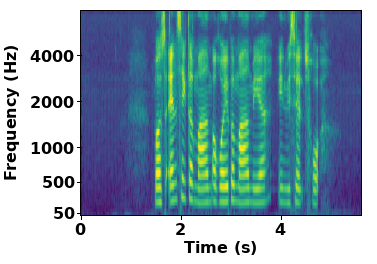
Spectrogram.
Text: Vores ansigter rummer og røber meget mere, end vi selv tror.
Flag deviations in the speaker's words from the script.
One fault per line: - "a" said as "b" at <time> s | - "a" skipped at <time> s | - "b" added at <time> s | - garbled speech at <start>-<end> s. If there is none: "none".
- "rummer" said as "meget" at 2.2 s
